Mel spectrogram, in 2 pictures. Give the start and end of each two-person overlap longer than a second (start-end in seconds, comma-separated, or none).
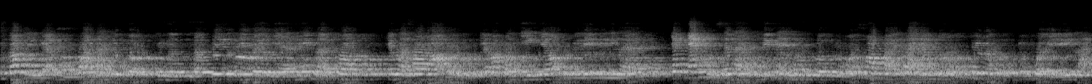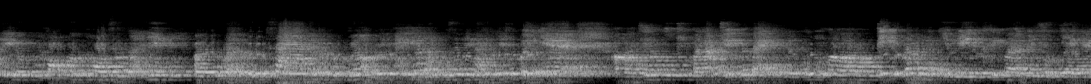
14.8-16.0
